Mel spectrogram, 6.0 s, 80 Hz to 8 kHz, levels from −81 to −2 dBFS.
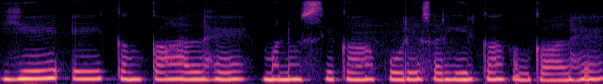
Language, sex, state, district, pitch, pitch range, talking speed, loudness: Hindi, female, Uttar Pradesh, Jyotiba Phule Nagar, 250 Hz, 245-260 Hz, 110 wpm, -24 LUFS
